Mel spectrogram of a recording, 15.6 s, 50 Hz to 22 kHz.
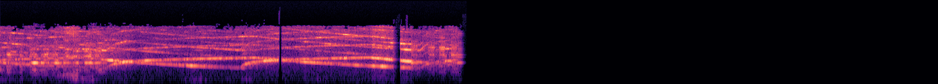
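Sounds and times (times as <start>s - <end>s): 
emergency vehicle sirens passing outside: 0.0s - 7.8s.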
